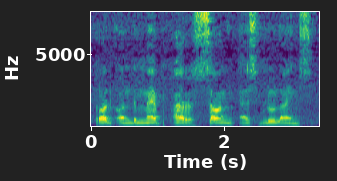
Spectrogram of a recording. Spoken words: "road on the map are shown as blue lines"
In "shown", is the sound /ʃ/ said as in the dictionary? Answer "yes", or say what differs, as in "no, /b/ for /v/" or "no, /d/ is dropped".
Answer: no, /s/ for /ʃ/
